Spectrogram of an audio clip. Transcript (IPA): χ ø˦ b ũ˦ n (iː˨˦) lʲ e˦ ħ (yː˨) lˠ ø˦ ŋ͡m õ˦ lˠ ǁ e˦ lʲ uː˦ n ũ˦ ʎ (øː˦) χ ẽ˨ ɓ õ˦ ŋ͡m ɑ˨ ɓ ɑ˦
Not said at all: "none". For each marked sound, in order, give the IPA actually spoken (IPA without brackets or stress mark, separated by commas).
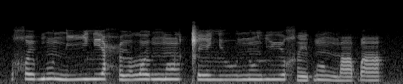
iː˨˦, y˨, yː˦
